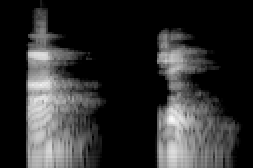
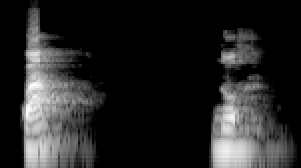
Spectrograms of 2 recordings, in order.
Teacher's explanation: vi a gem então o i e o a não estão na mesma sílaba formamos o quê um iato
